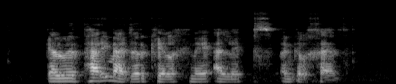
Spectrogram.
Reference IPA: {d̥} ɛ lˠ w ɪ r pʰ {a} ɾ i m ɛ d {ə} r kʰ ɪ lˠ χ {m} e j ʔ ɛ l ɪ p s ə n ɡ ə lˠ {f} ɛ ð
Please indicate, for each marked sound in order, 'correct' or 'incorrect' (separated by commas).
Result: incorrect, incorrect, correct, incorrect, incorrect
